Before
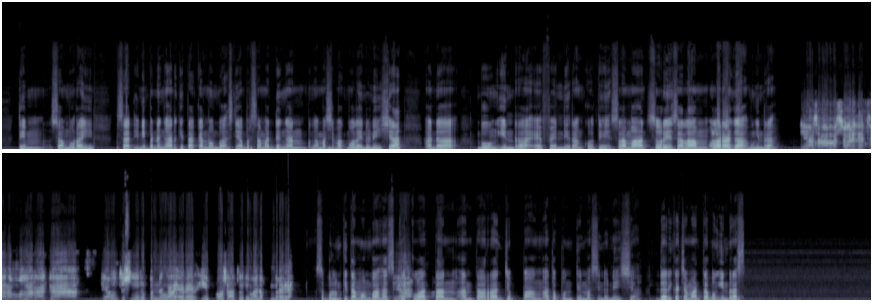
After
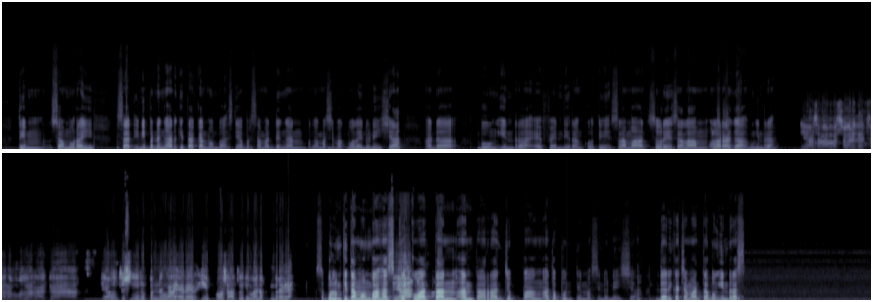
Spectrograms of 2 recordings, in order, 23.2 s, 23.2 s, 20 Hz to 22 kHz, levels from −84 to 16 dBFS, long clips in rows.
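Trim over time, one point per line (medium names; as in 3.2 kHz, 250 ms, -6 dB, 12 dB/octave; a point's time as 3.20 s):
-12 dB
from 2.71 s -18.5 dB
from 12.69 s -9 dB
from 15.94 s +3.5 dB
from 17.88 s -6.5 dB
from 19.12 s -16 dB
from 20.06 s -6 dB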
